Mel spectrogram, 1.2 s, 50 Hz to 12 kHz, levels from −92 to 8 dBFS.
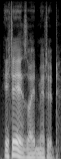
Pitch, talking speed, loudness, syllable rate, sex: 95 Hz, 195 wpm, -16 LUFS, 5.6 syllables/s, male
